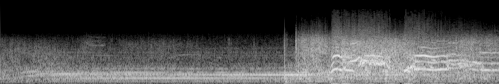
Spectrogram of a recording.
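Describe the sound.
Gunshots ring out in a film shootout. A steady humming drone fills the first half, then a few sharp, loud cracks burst out one after another.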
